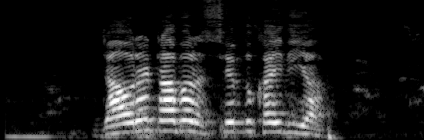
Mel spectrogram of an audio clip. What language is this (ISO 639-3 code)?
ssi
